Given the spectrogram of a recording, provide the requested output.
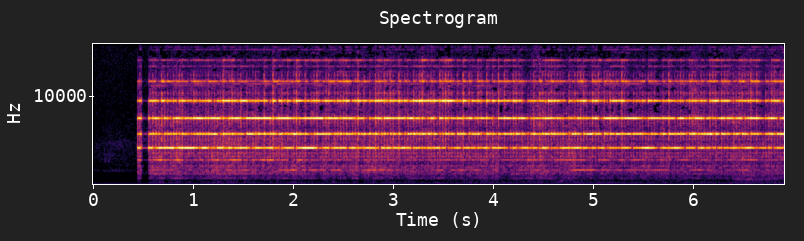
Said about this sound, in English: Fire alarm, yeah.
